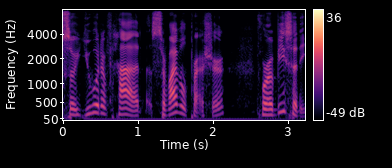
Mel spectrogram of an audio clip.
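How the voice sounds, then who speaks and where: Over music in the background, a man with a non-native accent speaks at a moderate pace in a fairly high voice with ordinary pitch variation. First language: not English. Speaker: self-improvement vlogger. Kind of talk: casual monologue. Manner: hesitant, many fillers.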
